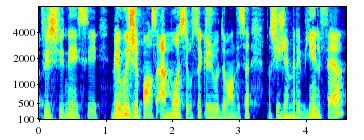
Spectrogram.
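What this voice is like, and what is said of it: French with a Greek accent. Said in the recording (French): “bizarre mon accent en français ... je parle français comme un grec ... c'est pas un accent euh, anglais, c'est un accent grec”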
